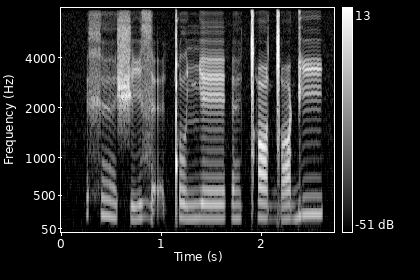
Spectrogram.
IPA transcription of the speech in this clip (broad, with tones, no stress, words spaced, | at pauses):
xɛ̤˥˧ ʃi˩˧zɛ̰˩˧ ǃʊ˧ ɲe˧ | ɛ̤˧ǀʰɑ˧ɡ͡ǀɑ˧ ɡi˥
